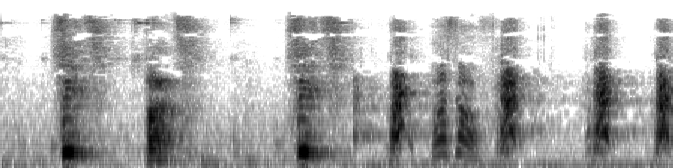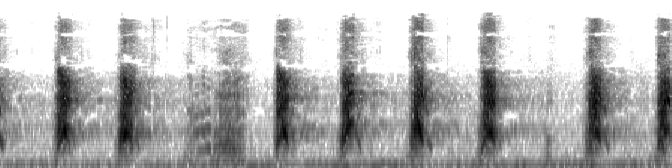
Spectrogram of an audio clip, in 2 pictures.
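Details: A trainer speaks at the start while a Dutch Shepherd is put through training. Evenly spaced, punchy barks then run at roughly two per second to the end.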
